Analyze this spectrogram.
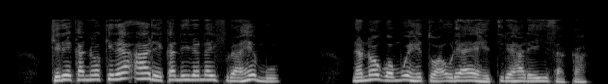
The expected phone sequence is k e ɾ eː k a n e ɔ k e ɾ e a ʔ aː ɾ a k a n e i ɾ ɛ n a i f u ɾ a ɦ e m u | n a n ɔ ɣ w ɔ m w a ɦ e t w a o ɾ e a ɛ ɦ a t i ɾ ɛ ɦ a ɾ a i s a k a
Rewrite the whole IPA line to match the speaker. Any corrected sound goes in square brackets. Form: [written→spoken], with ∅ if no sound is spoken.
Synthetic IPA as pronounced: k e ɾ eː k a n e ɔ k e ɾ e a ʔ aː ɾ [a→e] k a n e i ɾ ɛ n a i f u ɾ a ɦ e m u | n a n ɔ ɣ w ɔ m w [a→e] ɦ e t w a o ɾ e a ɛ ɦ [a→e] t i ɾ ɛ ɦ a ɾ [a→e] i s a k a

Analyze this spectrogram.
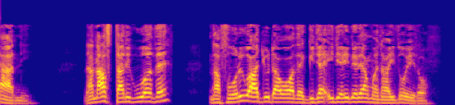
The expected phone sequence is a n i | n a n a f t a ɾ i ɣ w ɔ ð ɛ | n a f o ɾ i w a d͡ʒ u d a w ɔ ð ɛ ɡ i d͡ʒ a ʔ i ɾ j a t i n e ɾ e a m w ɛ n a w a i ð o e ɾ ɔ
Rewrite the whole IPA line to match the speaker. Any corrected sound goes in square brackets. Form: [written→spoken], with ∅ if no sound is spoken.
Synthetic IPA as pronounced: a n i | n a n a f t a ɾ i ɣ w ɔ ð ɛ | n a f o ɾ i w a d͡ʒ u d a w ɔ ð ɛ ɡ i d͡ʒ a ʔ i ɾ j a [t→∅] i n e ɾ e a m w ɛ n a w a i ð o e ɾ ɔ

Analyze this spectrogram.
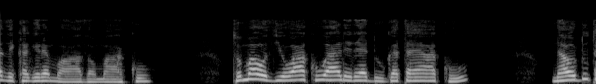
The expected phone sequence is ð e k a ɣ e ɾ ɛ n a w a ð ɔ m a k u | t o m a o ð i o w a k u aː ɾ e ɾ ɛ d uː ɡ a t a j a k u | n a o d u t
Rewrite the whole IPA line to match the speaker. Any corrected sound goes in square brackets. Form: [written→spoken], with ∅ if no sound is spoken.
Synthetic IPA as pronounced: ð e k a ɣ e ɾ ɛ [n→m] a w a ð ɔ m a k u | t o m a o ð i o w a k u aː ɾ e ɾ ɛ d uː ɡ a t a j a k u | n a o d u t

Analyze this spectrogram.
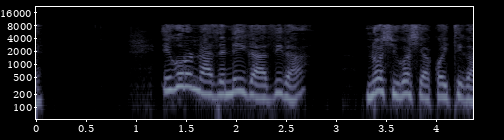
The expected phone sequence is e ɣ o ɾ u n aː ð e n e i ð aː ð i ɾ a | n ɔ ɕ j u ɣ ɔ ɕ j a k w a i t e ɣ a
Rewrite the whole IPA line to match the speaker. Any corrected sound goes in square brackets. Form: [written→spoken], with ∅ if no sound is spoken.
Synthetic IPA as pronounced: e ɣ o ɾ [u→o] n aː ð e n e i [ð→ɣ] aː ð i ɾ a | n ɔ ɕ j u ɣ ɔ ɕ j a k w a i t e ɣ a

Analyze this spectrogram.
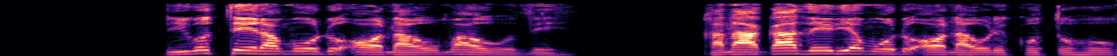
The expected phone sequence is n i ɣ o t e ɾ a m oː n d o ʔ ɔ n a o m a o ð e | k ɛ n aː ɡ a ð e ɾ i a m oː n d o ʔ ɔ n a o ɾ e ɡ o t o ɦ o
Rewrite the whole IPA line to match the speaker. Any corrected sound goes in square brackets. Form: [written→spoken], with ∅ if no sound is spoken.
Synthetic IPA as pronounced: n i ɣ o t e ɾ a m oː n d o ʔ ɔ n a o m a o ð e | k [ɛ→a] n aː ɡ a ð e ɾ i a m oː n d o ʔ ɔ n a o ɾ e [ɡ→k] o t o ɦ o

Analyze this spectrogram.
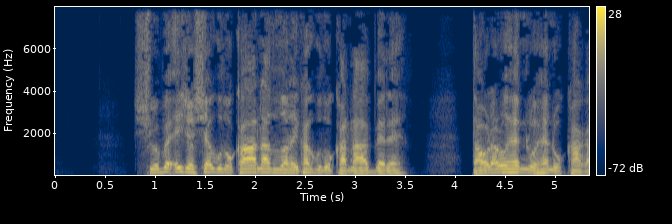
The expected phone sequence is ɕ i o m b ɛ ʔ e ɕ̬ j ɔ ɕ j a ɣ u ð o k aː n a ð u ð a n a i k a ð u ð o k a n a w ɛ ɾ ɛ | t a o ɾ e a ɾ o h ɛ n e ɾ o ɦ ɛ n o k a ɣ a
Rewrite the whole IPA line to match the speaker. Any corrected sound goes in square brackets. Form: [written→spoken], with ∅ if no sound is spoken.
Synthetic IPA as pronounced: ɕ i o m b ɛ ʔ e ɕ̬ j ɔ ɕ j a ɣ u ð o k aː n a ð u ð a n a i k a [ð→ɣ] u ð o k a n a [w→b] ɛ ɾ ɛ | t a o ɾ e a ɾ o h ɛ n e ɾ o ɦ ɛ n o k a ɣ a

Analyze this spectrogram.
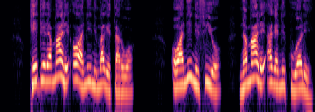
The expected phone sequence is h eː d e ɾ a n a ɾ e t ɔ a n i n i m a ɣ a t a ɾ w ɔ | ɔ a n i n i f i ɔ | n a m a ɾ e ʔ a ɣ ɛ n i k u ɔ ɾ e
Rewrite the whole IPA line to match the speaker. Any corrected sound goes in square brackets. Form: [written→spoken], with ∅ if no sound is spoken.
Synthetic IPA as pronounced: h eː d e ɾ a [n→m] a ɾ e [t→ʔ] ɔ a n i n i m a ɣ [a→e] t a ɾ w ɔ | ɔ a n i n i f i [ɔ→o] | n a m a ɾ e ʔ a ɣ ɛ n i k u ɔ ɾ e

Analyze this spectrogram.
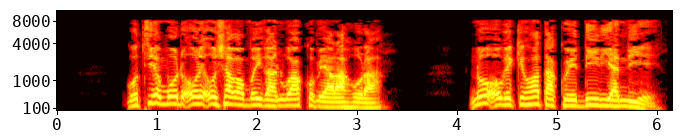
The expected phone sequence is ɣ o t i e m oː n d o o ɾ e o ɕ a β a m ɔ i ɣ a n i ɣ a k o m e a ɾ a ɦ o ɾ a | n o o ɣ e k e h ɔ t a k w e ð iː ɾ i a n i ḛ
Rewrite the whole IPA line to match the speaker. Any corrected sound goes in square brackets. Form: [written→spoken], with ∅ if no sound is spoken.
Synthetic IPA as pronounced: ɣ o t i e m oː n d o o ɾ e o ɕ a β a m [ɔ→o] i ɣ a n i [ɣ→w] a k o m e a ɾ a ɦ o ɾ a | n o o ɣ e k e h ɔ t a k w e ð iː ɾ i a n i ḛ

